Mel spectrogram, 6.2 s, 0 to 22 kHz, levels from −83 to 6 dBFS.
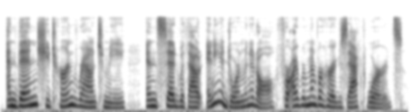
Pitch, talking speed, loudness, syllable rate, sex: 210 Hz, 195 wpm, -17 LUFS, 5.1 syllables/s, female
